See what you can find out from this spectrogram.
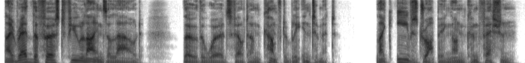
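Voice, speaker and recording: An exceptionally deep male voice narrates a literary mystery in the first person. His delivery is brooding and measured, yet lively in its rise and fall. The sound is close and dry, free of room echo. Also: slightly rough.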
